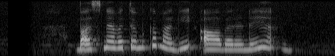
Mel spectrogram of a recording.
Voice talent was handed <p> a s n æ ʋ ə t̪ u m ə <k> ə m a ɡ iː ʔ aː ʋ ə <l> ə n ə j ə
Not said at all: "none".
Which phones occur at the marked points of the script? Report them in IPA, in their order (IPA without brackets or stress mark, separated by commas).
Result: b, k, ɾ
